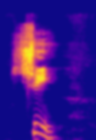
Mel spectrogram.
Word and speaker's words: chi: Y en el griego, la X se pronuncia chi.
